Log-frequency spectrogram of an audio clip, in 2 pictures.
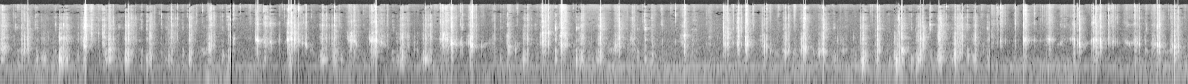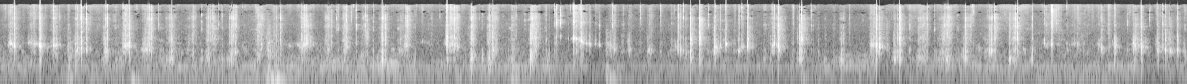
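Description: Close-up mouth sounds of a person biting and chewing brittle pieces of shale and baked clay: dense, sharp crunches several times a second, with brief pauses between bites.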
